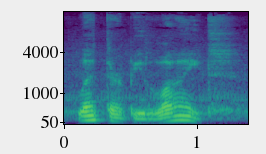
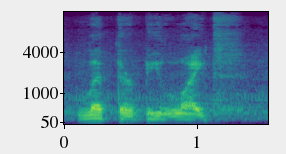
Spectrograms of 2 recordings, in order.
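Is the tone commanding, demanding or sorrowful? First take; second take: sorrowful; demanding. First: It is said as a sorrowful request. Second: It is said as an insistent demand.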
